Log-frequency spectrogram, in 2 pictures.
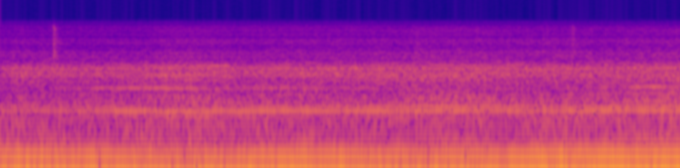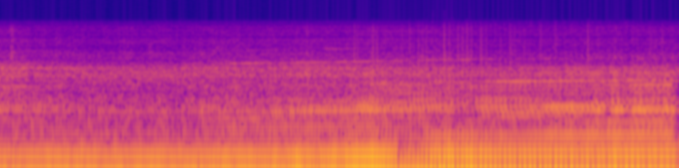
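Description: A racing car engine roars loudly from close by, climbing in pitch as the car speeds up toward the end.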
